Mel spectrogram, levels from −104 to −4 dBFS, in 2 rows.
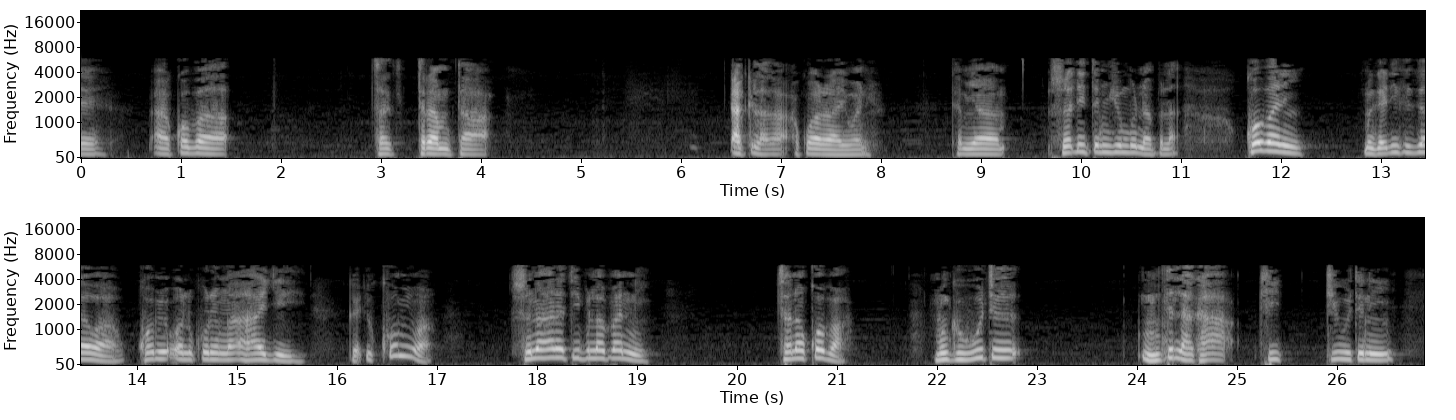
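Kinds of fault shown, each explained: MP3 compression: The speech sounds dull and watery throughout, with a swirling texture and nothing at all above 5.8 kHz. The likely cause is heavy MP3 encoding at a bitrate of about 22 kbps. Starved of bits, the encoder chops off the treble at a fixed point and discards weaker frequency components, which flicker in and out between frames and leave the plainly audible smeared, bubbling quality heard here.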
